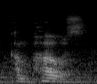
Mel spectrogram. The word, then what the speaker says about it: compose: hôm nay là từ compose. Ok, đây là một động từ. Và mọi người để ý là chữ này nhấn âm thứ hai. Chữ này đọc lại là compose.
